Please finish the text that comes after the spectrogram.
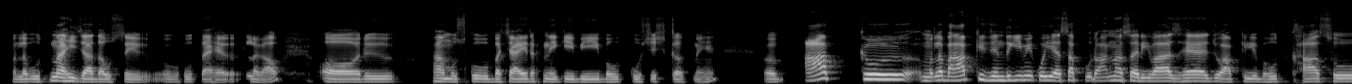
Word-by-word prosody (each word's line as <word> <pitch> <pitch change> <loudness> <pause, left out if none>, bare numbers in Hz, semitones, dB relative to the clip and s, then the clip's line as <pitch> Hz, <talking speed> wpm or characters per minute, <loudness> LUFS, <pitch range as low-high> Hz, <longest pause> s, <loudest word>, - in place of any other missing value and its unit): मतलब 125 0 -2
उतना 160 +7 +2
ही 155 -1 +4
ज़्यादा 130 -3 +2
उससे 120 0 -3 0.2
उ 120 -1 -10
होता 120 -2 -4
है 110 - -1 0.3
लगाव 115 -2 -4 0.5
और 125 0 +2 0.7
हम 135 -2 +1
उसको 130 +1 -3
बचाए 130 0 +2
रखने 130 0 -3
की 125 +1 -1
भी 120 +1 -1
बहुत 120 0 -5
कोशिश 125 +3 -7
करते - - -6
हैं। - - -11 0.6
अ, - - -3 0.3
आप 275 +8 +5 0.3
क - - +7 0.6
मतलब 190 +3 +1
आपकी 215 +5 +1
ज़िंदगी 195 +1 +1
में 205 0 0
कोई 195 -1 +1
ऐसा 175 +3 +1
पुराना-सा 180 +1 -2
रिवाज़ 155 -2 +1
है, 150 -1 +3
जो 145 +1 -4
आपके 130 +1 -5
लिए 135 - -2
बहुत 130 +1 -5
खास 135 0 -4
हो - - +2
135 Hz, 170 wpm, -24 LUFS, 125-170 Hz, 0.7 s, क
